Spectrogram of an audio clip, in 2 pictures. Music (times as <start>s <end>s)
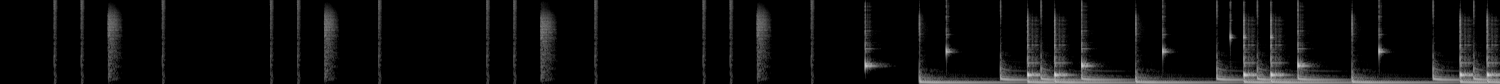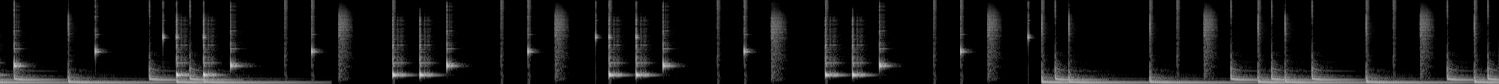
8.7s 21.9s, 24.6s 29.9s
